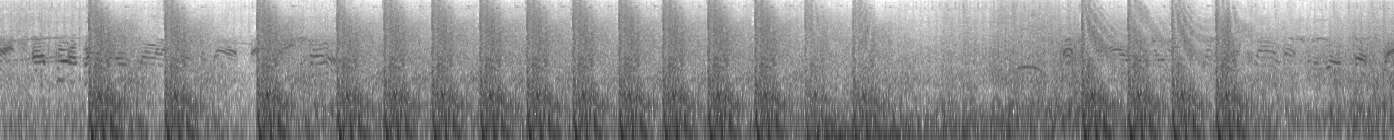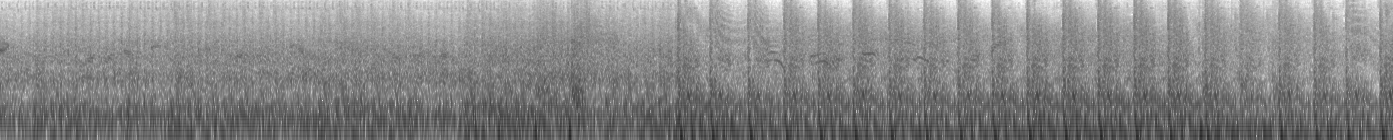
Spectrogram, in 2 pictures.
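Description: Shotgun blasts fire again and again in quick succession.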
